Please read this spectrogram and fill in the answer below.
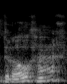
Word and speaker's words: Drooghaag: I believe that only when you are either Dutch or Arab speaking, you can pronounce it properly with the ch. Otherwise, it will just hurt your throat.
